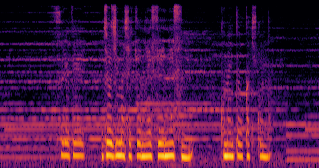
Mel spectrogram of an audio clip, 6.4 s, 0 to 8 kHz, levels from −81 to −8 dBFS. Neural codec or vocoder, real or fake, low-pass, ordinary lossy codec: autoencoder, 48 kHz, 128 numbers a frame, DAC-VAE, trained on Japanese speech; fake; 7.2 kHz; none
